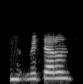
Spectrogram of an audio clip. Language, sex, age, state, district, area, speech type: Marathi, female, 30-45, Maharashtra, Buldhana, rural, conversation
